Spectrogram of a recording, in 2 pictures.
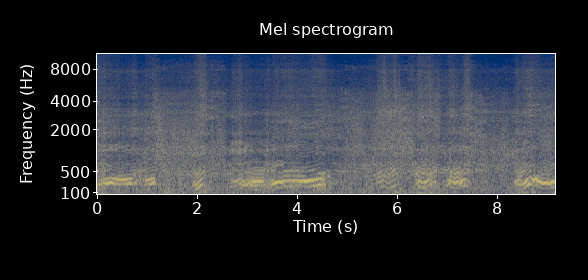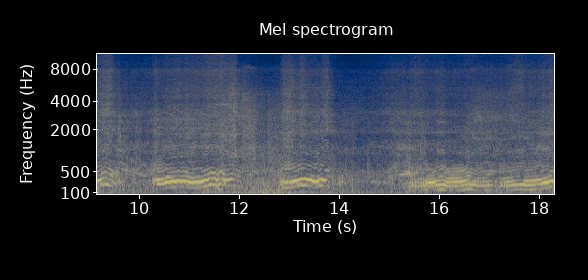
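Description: Tyres crunch over a dirt trail.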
